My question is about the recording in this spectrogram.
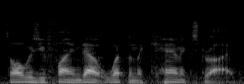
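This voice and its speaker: A man hosting a home shopping show, giving a folksy, conversational sales pitch with rambling asides and a husky voice. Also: fairly even intonation, brisk, warm tone, dull audio.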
